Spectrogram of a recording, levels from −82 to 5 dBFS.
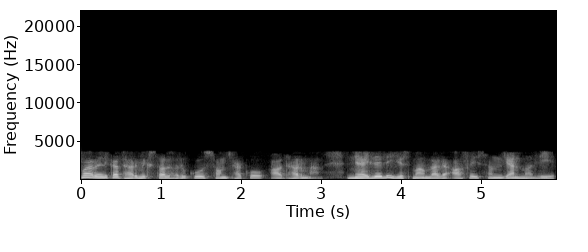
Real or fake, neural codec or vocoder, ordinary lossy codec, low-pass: fake; codec, 16 kHz, 0.8 kbps, ZipCodec; MP3, 24 kbps; 3.6 kHz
